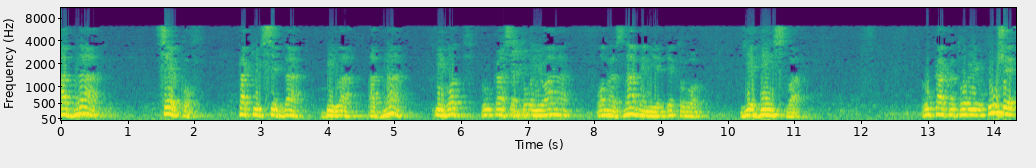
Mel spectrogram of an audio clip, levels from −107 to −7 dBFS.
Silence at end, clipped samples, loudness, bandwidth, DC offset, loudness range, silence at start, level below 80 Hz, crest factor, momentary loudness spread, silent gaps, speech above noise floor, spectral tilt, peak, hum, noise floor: 0 s; 1%; -10 LUFS; 6.6 kHz; 0.5%; 3 LU; 0 s; -36 dBFS; 10 dB; 14 LU; none; 25 dB; -8.5 dB/octave; 0 dBFS; none; -33 dBFS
